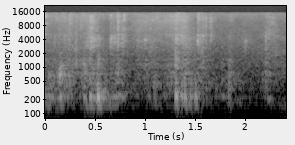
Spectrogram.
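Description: Hands rummaging in a handbag: faint rustling with a couple of soft knocks as a phone charger cable is pulled out.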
